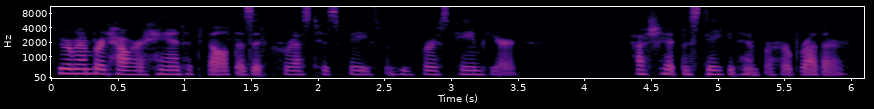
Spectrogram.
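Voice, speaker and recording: A woman narrating a short story as a dramatic reading, measured and expressive. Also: lowish voice, gravelly, no room sound.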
